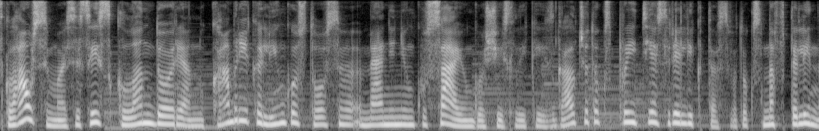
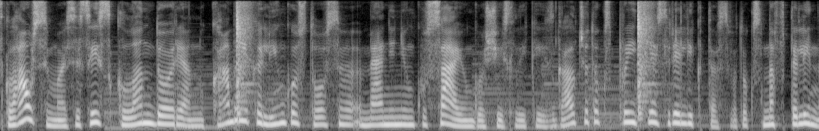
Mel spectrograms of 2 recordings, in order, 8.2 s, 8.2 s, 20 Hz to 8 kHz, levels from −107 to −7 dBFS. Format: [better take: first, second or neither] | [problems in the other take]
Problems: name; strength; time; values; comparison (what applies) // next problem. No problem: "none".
first | background sound (Snare drum); 6 dB below the speech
